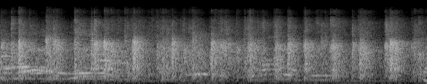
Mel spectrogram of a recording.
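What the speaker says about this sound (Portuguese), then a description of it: "Aplauda ao Senhor mais uma vez." Church congregation applauding during a worship service at Igreja de Nova Vida do Catete, steady clapping mixed with voices speaking and calling out over it throughout.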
